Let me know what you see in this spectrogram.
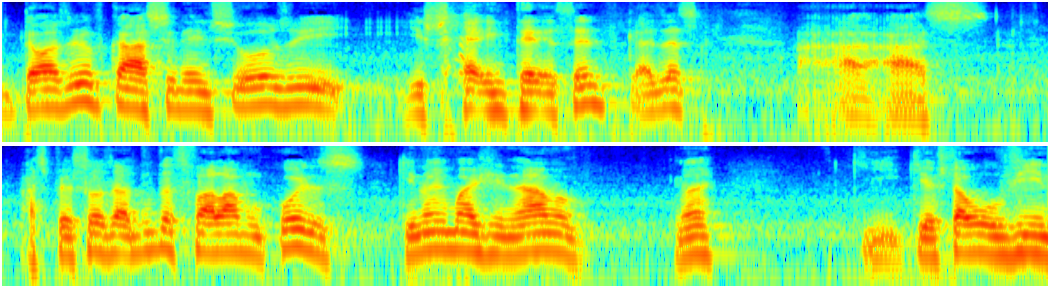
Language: Portuguese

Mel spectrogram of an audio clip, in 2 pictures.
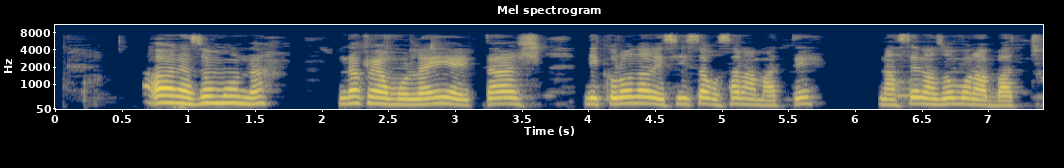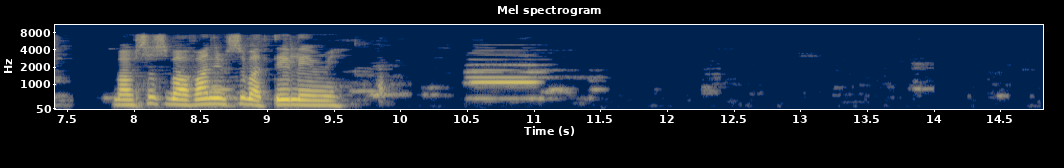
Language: Lingala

